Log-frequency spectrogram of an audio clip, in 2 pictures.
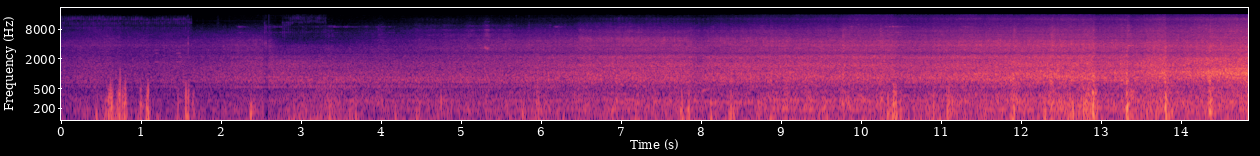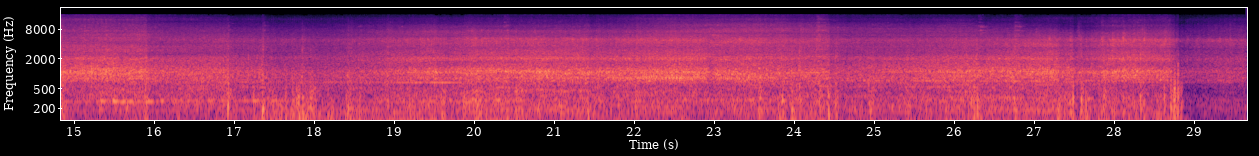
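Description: SNCF X 73500 diesel railcars (TER) running past close by on the adjacent track: engine and wheel-on-rail noise that builds steadily as the train approaches and passes, then drops sharply near the end.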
